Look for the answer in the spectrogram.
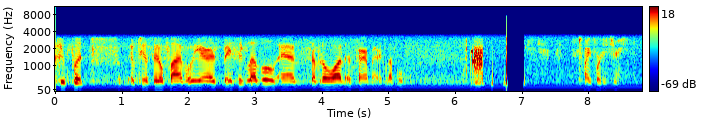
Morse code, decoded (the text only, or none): none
